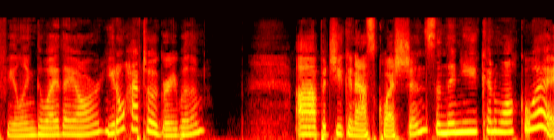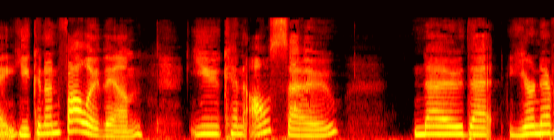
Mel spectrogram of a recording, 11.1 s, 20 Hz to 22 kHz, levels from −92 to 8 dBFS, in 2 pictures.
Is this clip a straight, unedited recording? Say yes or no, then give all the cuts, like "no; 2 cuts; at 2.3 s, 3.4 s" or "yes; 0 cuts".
yes; 0 cuts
